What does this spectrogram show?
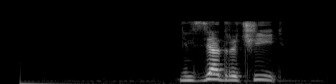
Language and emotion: Russian, angry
